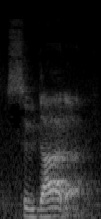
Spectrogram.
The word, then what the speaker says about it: saudade: It's saudade. And I've listened to it 20 times. I think that's exactly how you pronounce it.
